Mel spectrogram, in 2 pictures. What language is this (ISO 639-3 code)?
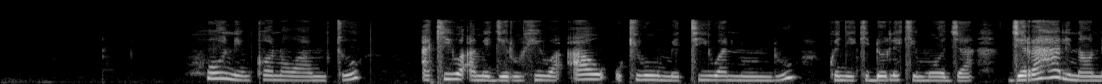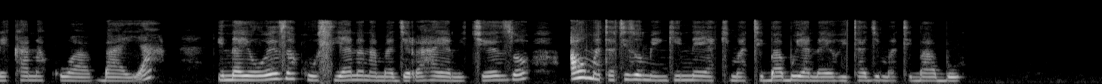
swa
